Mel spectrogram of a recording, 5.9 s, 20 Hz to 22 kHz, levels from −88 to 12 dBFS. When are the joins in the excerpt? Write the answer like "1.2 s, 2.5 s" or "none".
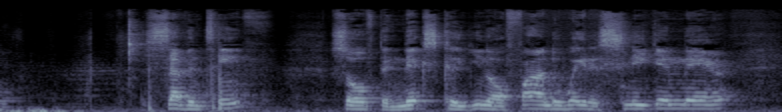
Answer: none

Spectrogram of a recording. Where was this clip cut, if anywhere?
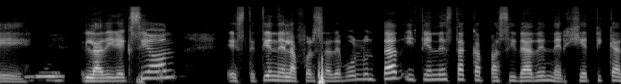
none

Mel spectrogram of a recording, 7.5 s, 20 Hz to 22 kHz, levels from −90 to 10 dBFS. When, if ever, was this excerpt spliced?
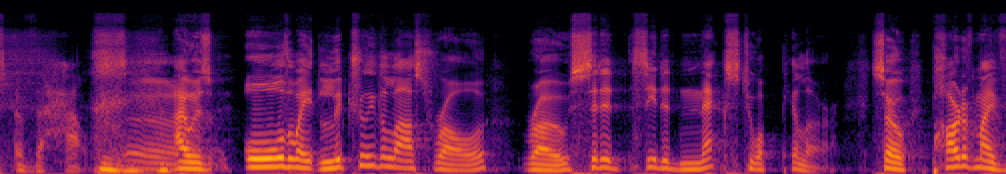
none

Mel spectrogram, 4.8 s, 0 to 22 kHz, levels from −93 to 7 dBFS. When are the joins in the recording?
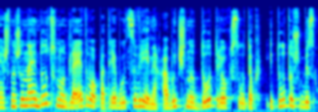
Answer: none

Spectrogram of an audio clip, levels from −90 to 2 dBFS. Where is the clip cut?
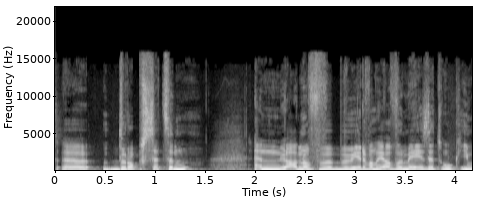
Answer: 2.4 s

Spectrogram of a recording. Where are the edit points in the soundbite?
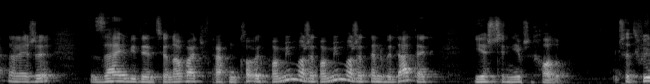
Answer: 2.1 s, 3.2 s, 5.2 s

